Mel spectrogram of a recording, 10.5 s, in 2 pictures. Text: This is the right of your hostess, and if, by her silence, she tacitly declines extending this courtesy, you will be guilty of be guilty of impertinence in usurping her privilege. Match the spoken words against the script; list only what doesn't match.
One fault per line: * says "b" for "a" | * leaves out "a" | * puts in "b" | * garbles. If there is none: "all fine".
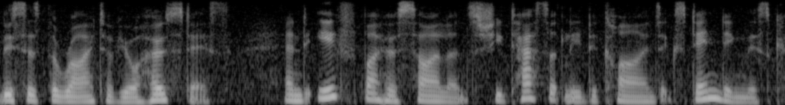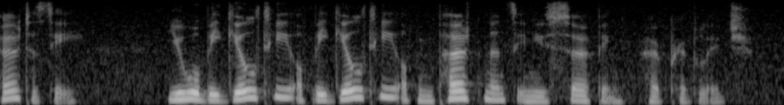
all fine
